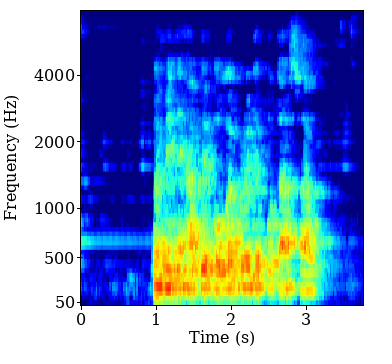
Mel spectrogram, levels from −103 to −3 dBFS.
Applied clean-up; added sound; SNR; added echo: classical method WPE with log-MMSE.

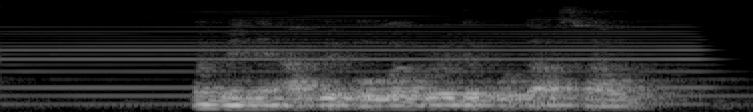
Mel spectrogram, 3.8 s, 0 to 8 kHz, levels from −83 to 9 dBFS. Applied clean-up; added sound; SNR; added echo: none; Bowed string instrument; 19 dB; reverberation time 1.0 s.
